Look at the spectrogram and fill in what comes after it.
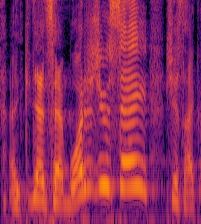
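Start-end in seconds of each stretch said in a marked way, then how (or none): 0.7-1.5 high-pitched imitation of an indignant parent; mock parental challenge; challenging parent. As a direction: pitch it up sharply, demanding a repeat. Parent challenges muttering child.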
